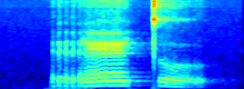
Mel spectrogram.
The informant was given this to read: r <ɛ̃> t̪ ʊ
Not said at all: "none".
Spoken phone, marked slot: ɛ̃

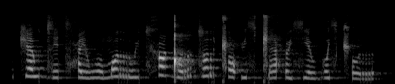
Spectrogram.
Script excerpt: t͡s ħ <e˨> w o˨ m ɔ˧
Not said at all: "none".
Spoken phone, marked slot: e˨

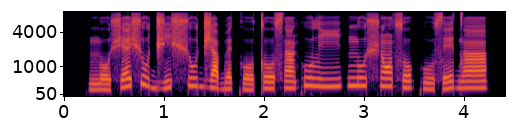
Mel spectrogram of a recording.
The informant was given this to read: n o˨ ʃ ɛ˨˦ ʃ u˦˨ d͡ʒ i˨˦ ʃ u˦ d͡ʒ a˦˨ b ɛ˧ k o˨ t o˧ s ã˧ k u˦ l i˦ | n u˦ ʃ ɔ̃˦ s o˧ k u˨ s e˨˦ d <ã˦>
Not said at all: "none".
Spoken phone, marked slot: ã˦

